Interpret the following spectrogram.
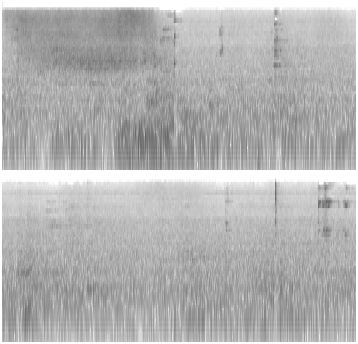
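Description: Steel roller and spacer of a roll forming machine being slid along their shaft by hand: a bright metallic scraping hiss for the first two and a half seconds that stops suddenly, then a few light metal clinks.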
